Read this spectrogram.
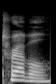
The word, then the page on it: treble: American English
